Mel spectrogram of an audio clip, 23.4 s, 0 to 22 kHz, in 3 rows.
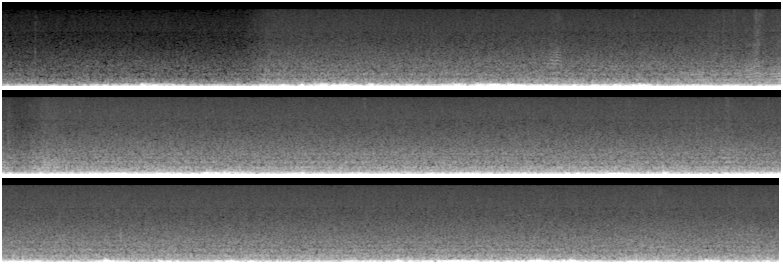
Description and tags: greece naxos white noise 2
General ambient sound at the top of an hill near Ano Potamia in Naxos island.
white, naxos, noise, birds, greece, ano-potamia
